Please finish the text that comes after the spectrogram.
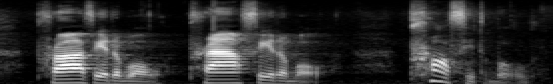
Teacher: notre pauvre T, il se transforme presque en de en American English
